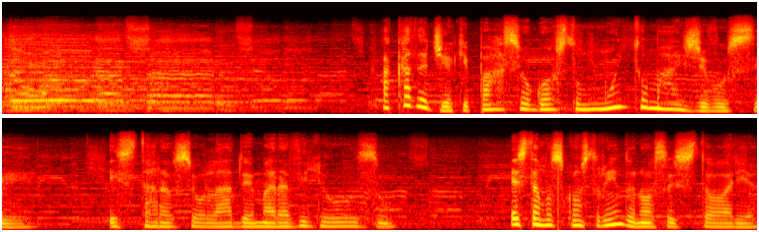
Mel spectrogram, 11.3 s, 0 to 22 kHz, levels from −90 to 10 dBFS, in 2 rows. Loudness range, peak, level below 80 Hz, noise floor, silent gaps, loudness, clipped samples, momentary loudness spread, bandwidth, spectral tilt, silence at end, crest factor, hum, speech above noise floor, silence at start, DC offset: 4 LU; 0 dBFS; -62 dBFS; -41 dBFS; none; -20 LUFS; under 0.1%; 20 LU; 13.5 kHz; -3 dB/octave; 0 s; 20 dB; none; 21 dB; 0 s; under 0.1%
